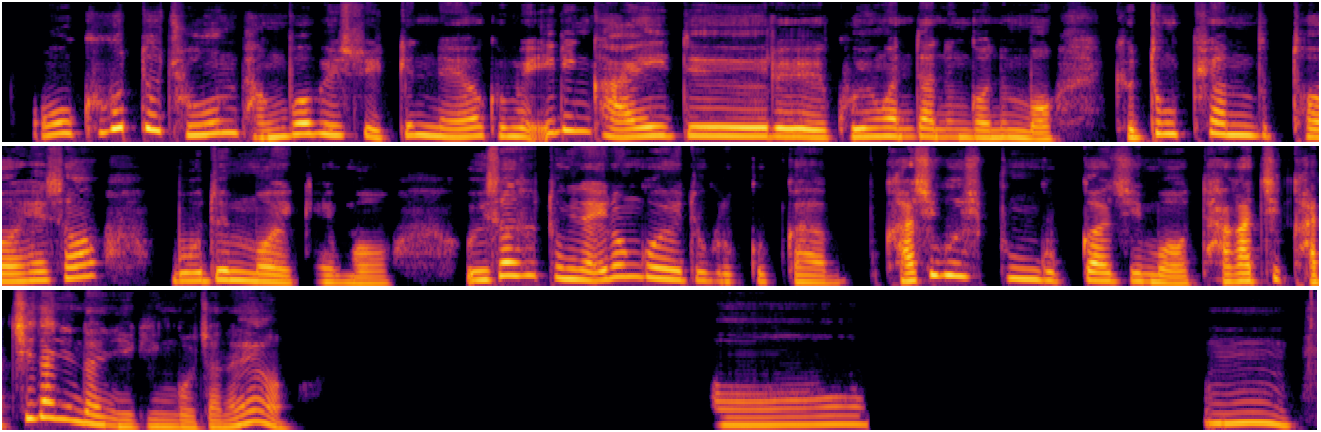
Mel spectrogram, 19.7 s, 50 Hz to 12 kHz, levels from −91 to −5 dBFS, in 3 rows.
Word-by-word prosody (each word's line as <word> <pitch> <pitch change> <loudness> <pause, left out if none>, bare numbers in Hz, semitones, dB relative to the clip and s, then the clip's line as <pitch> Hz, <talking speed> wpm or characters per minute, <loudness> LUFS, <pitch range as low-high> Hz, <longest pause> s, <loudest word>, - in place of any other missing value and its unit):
어 260 +3 -1
그것도 390 +7 +2
좋은 270 0 0
방법일 240 +6 +1
수 220 - -5
있겠네요. 210 +2 0
그럼 210 -1 -1
1 285 - -3
인 340 -1 +1
가이드를 210 -2 +4
고용한다는 195 -1 0
거는 180 0 0
뭐 150 -4 +1 0.3
교통편부터 235 -3 0
해서 220 +9 0 0.3
모든 195 +3 +1
뭐 180 -3 +2
이렇게 160 +1 -6
뭐 140 -2 -4 0.4
의사소통이나 260 0 +2
이런 285 +8 +1
거에도 230 -7 +1
그렇고 175 -1 -9
그니까 165 -2 -3 0.3
가시고 315 - +3
싶은 255 -4 -2
곳까지 195 -2 0
뭐 155 -5 0
다 180 - -2
같이 190 +4 +3
같이 170 - +1
다닌다는 285 - +1
얘기인 155 0 -4
거잖아요. 150 - -3 2.1
어. 195 +2 -4 1.7
음. 235 -3 -1
205 Hz, 265 characters per minute, -22 LUFS, 185-245 Hz, 2.1 s, 가이드를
